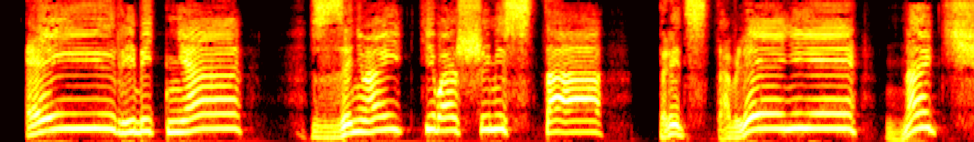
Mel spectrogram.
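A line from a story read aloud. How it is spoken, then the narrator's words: Exaggerated circus voice. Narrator (Russian): сказал нарочным цирковым голосом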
